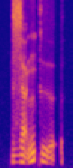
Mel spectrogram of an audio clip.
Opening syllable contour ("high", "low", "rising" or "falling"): rising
